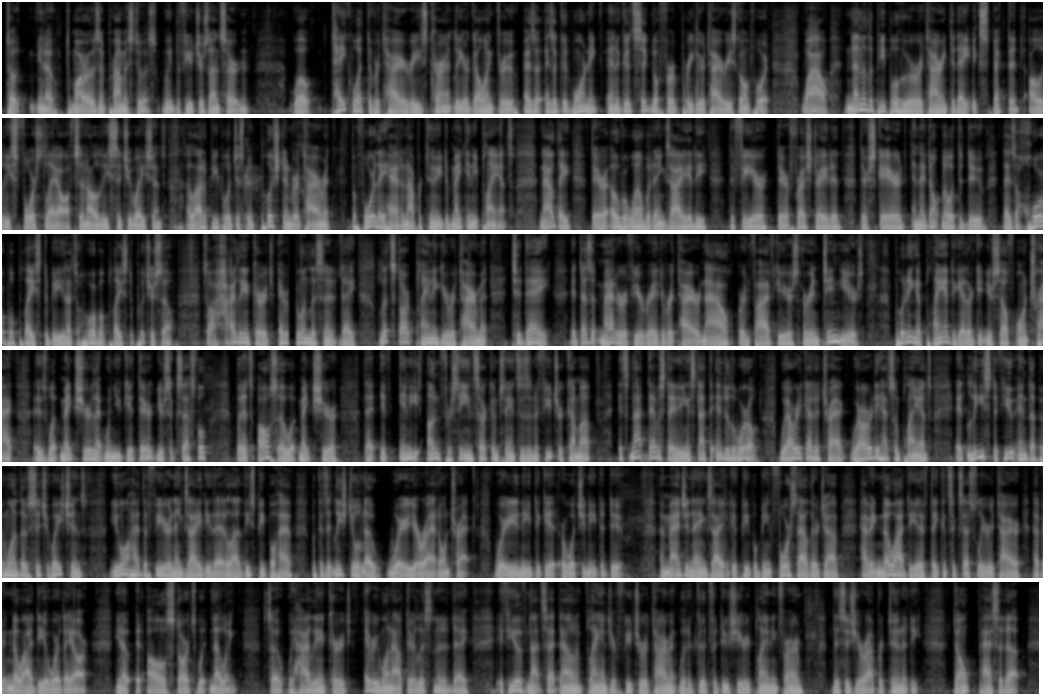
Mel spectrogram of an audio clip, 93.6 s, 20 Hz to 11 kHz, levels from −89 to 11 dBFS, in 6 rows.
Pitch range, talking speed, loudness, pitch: 95-115 Hz, 195 wpm, -28 LUFS, 105 Hz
